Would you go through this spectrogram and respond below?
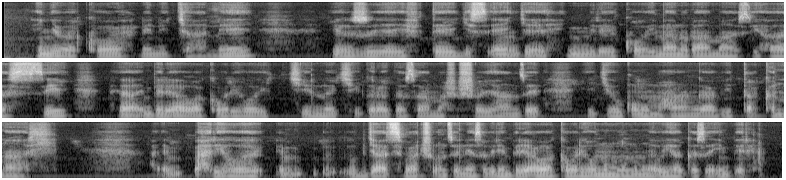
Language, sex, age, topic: Kinyarwanda, male, 25-35, finance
